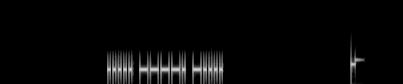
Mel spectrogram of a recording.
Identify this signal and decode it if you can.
Morse code, heard as a keyed tone, about 44 wpm, 700 Hz. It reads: 596
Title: Numbers - 3-Digit 45wpm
